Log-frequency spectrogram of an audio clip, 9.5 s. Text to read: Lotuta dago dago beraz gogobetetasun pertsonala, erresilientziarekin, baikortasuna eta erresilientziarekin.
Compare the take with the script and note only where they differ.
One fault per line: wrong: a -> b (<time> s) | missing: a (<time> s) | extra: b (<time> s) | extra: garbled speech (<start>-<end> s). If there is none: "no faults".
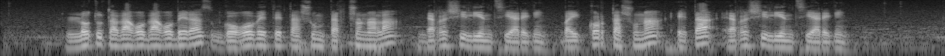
no faults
